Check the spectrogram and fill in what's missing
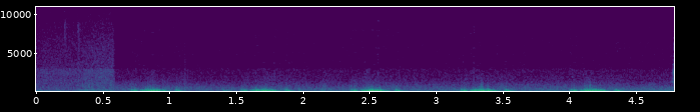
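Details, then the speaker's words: Simulated auscultation teaching recording at about 73 a minute: each beat carries a triangular, crescendo-decrescendo rumbling murmur after the first sound, timed with the pulse, an ejection systolic murmur of aortic stenosis. "first note the m m is systolic in time with the pulse the murmur has a triangular sound envelope increasing to a peak intensity then decreasing rapidly"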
